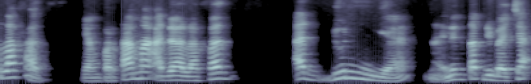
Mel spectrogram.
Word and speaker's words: ad-dunya: Yang pertama adalah lafaz ad-dunya. Nah, ini tetap dibaca ad-dunya, tidak ad-dunya, tapi ad-dunya.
